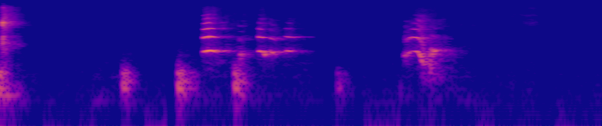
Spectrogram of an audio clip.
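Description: Dry-erase marker squeaking on a whiteboard in several short strokes as units are written, with a few soft taps of the marker on the board.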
